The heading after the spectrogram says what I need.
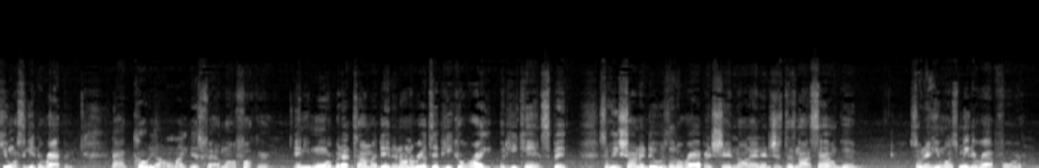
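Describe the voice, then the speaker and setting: A man in his thirties, a storyteller and host with a lowish, darkish voice, tells a casual, profane personal story in slangy, conversational language, quoting dialogue along the way. Background noise is clearly audible in the recording.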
